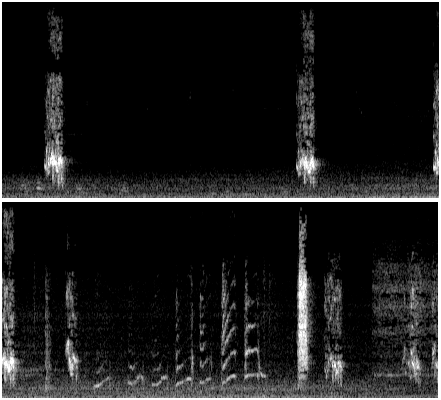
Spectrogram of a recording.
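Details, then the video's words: Home budgerigars: loud harsh squawks spaced a few seconds apart, then a busy stretch of quick whistled rising and falling chirps and clicks typical of chattering pets indoors. "My Budgies 🦜 my love 💕"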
